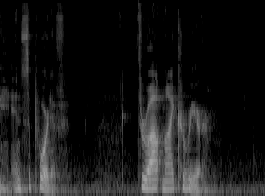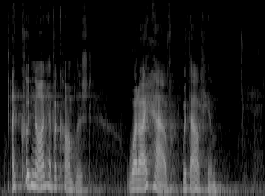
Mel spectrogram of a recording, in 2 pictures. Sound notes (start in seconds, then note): none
